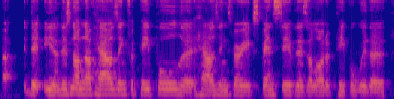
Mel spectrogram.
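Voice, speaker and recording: A woman with an Australian accent speaking as a podcast guest, chatting casually in halting, reflective phrases. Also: low-pitched, little pitch movement, a bit bright, slight background noise. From rural Australia. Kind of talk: casual interview chat.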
